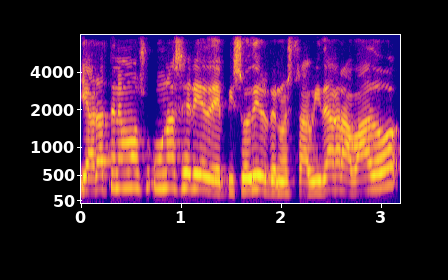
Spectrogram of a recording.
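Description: This is a woman with a normal speaking voice at a fairly high pitch. She talks at a fairly quick pace with ordinary pitch variation. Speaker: preschool teacher and YouTuber. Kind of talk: casual interview chat.

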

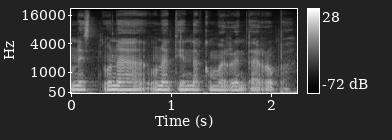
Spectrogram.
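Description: Over noticeable background noise, a woman is speaking. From Chihuahua, northern Mexico. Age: 20s. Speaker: fitness instructor and entrepreneur. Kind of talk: casual interview chat.

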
